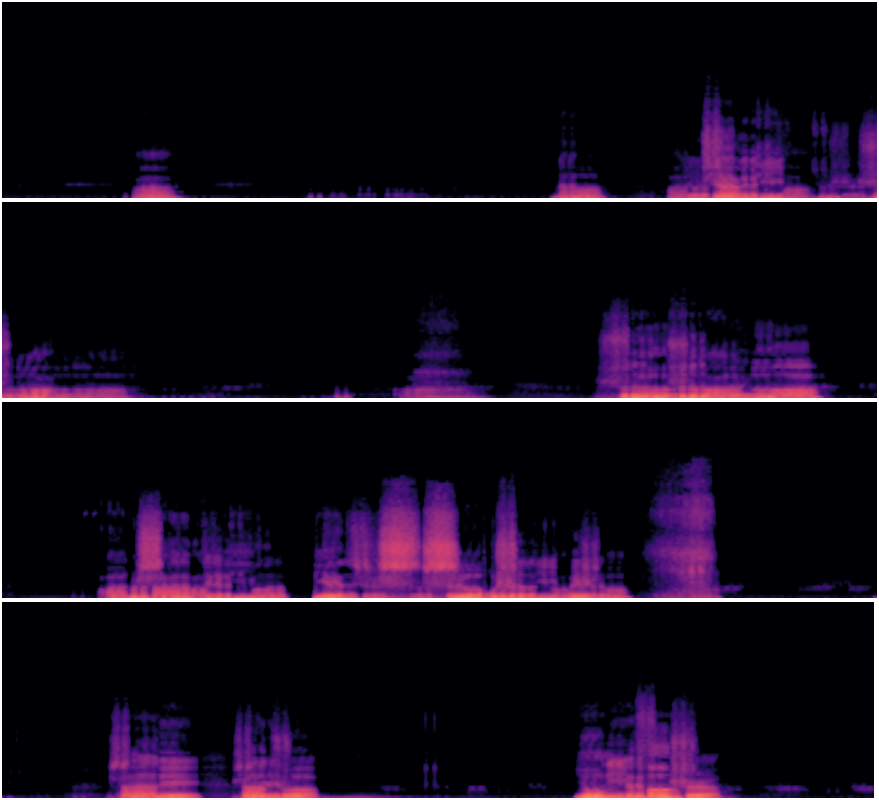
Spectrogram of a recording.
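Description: An elderly man lectures with animation through a microphone, pausing between phrases.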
